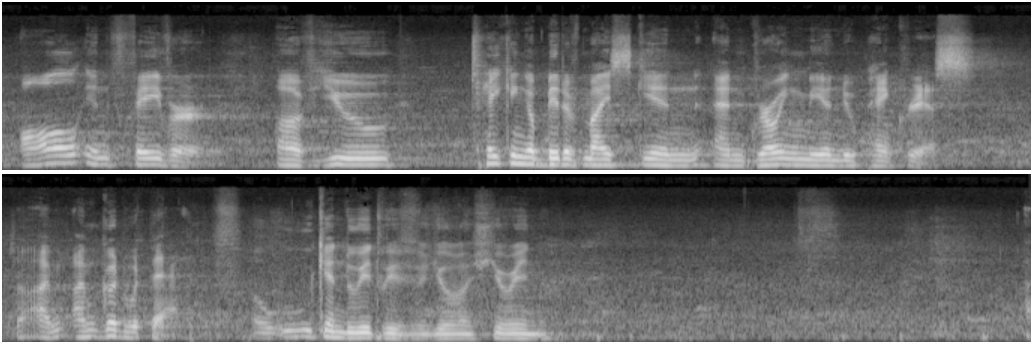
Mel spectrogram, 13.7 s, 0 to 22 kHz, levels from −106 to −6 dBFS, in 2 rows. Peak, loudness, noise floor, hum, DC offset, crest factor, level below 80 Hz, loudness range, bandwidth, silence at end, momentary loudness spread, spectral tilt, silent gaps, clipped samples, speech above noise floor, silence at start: -8 dBFS; -27 LUFS; -48 dBFS; none; under 0.1%; 22 dB; -70 dBFS; 8 LU; 16 kHz; 0 s; 22 LU; -4.5 dB/octave; none; under 0.1%; 21 dB; 0 s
